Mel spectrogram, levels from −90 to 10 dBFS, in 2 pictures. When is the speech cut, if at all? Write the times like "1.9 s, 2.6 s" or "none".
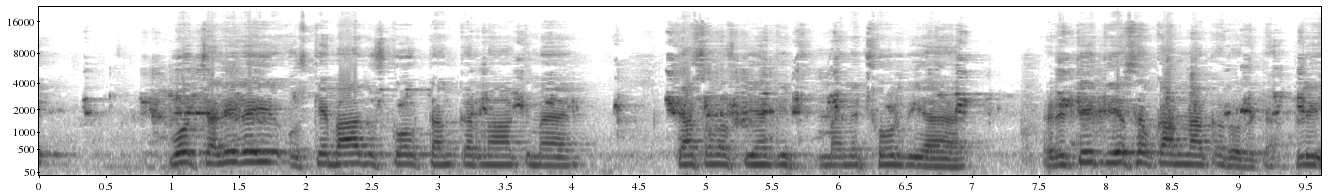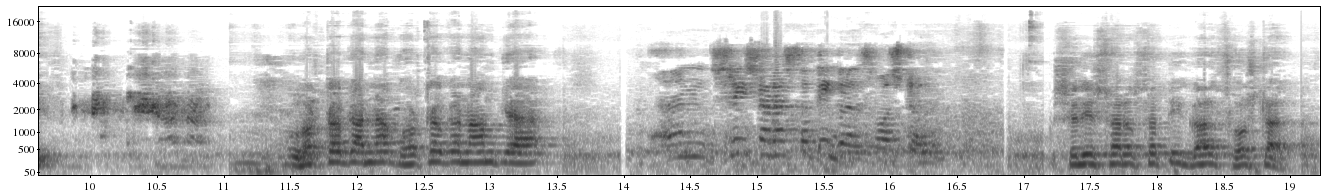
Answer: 11.1 s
